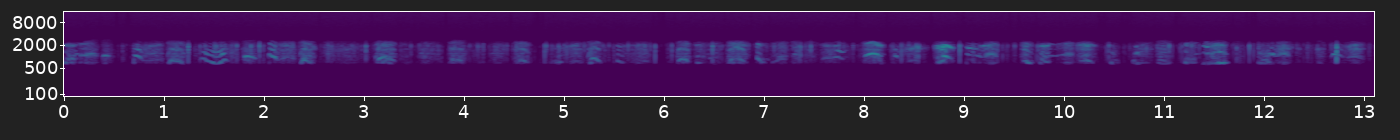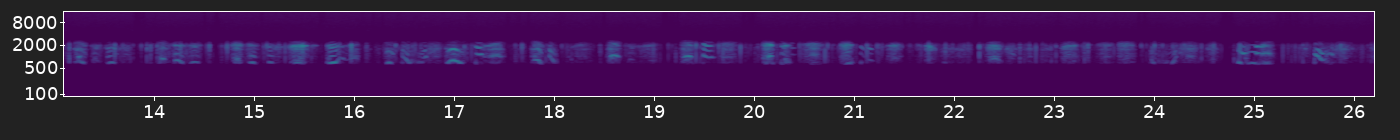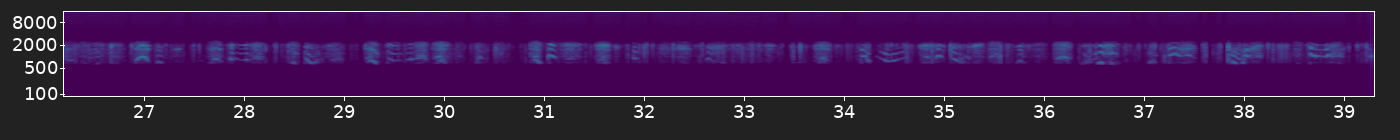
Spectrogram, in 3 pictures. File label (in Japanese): 電話 可愛い喘ぎ 暖炉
